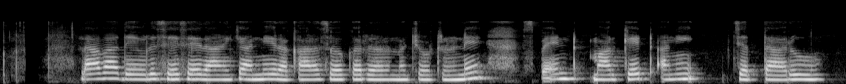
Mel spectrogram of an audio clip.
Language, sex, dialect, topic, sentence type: Telugu, female, Southern, banking, statement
